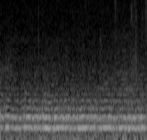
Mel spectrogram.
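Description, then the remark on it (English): A wasp buzzes steadily and continuously, a low droning hum with no pauses or other sounds around it. “Most wasp species are solitary creatures who we never even notice.”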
